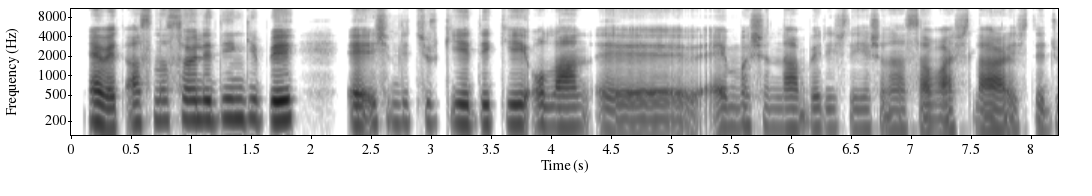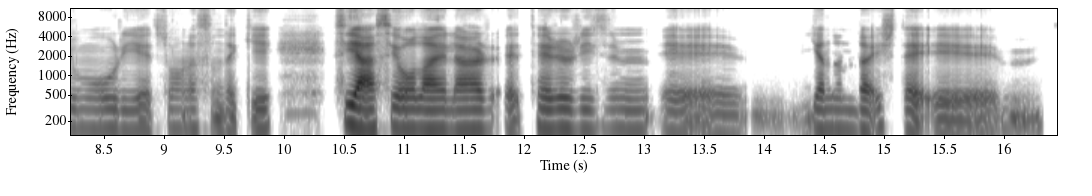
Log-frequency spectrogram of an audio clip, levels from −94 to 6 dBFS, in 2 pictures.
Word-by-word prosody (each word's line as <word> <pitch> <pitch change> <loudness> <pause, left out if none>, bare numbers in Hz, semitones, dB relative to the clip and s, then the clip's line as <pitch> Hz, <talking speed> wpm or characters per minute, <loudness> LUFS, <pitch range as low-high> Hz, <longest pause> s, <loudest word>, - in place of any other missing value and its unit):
Evet, 175 -5 +7
aslında, 205 +2 -3
söylediğin 210 +1 +2
gibi, 210 -1 +9 0.5
eee, 175 0 +2
şimdi 190 -1 -11
Türkiye'deki 185 -1 -2
olan, 165 -2 +1
eee, 70 0 -6
en 160 0 -7
başından 155 -2 -6
beri, 160 -1 -10
işte, 155 -1 -17
yaşanan 80 - -10
savaşlar, 75 0 -2
işte, - - -13
Cumhuriyet 150 -1 -10
sonrasındaki 75 - -11 0.5
siyasi 165 -2 +6
olaylar, 150 -1 +2
eee, - - -6
terörizm, 150 -2 -6
eee, 130 -2 -10 0.5
yanında, 150 -1 -4
işte, 155 +3 -9
emm, 70 -2 -7
155 Hz, 95 wpm, -24 LUFS, 145-180 Hz, 0.5 s, gibi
